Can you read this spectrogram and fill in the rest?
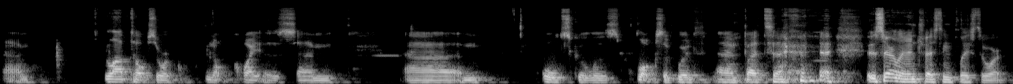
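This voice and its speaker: A man's voice: on the low side, steady tone, a little slow, gravelly, a little mellow, husky, rough recording. A man with a Scottish accent giving a technical meetup talk, hesitant, with many fillers and some self-deprecating humor. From Scotland. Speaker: presenter. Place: meetup room, also streamed online.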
